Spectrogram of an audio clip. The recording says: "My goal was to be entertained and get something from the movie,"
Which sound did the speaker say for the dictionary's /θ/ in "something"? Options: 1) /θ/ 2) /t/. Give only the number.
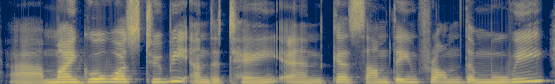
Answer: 2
